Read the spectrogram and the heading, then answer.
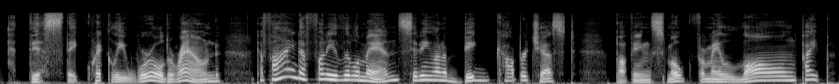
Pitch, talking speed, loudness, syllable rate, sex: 150 Hz, 170 wpm, -16 LUFS, 4.5 syllables/s, male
